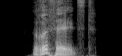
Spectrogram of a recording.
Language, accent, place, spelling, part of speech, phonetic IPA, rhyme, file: German, Germany, Berlin, rüffelst, verb, [ˈʁʏfl̩st], -ʏfl̩st, De-rüffelst.ogg
- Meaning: second-person singular present of rüffeln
